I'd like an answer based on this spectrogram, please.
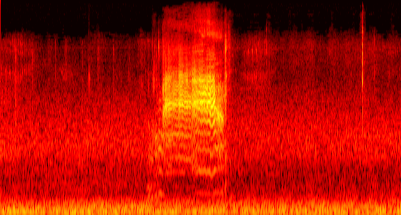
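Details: A friendly stray cat, found by chance in a forest and fond of being petted, gives one drawn-out, slightly wavering meow lasting under a second against a steady low outdoor rumble.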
